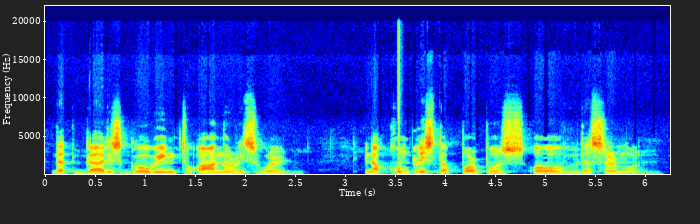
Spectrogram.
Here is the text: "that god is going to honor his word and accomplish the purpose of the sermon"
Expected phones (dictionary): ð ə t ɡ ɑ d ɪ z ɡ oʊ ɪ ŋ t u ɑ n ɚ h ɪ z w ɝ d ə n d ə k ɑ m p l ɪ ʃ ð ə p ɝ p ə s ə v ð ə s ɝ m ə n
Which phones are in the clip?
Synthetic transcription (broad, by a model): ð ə t ɡ ɑ d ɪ s ɡ oʊ ɪ ŋ t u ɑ n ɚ h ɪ s w ɝ d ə n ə k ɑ m p l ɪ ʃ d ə p ɝ p ə s ə v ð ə s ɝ m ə n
